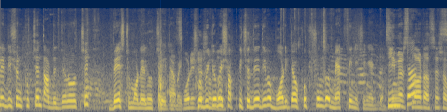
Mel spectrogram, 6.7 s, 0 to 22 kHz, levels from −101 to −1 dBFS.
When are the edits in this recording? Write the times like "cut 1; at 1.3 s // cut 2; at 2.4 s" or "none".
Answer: cut 1; at 2.6 s // cut 2; at 5.7 s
